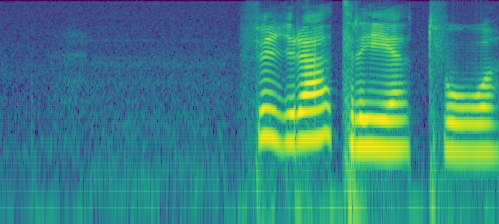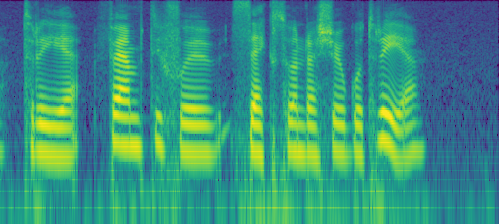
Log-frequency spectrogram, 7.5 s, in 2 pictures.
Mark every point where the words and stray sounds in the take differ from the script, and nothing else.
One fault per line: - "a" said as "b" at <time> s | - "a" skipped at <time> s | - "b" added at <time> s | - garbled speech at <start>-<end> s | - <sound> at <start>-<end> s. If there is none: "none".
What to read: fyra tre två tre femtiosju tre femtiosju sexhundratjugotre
- "tre femtiosju" skipped at 5.4 s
